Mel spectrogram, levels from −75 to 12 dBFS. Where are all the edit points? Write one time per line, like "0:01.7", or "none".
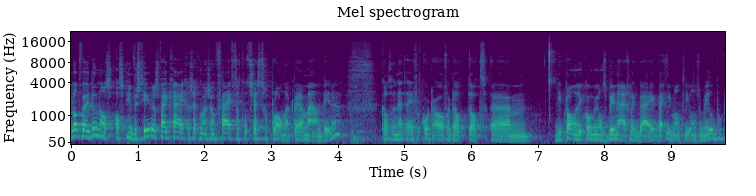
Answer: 0:07.3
